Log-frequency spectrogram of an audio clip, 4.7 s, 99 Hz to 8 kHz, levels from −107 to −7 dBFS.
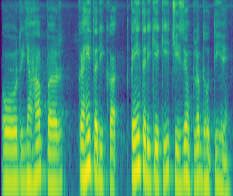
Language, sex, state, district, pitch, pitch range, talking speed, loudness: Hindi, male, Rajasthan, Jaipur, 140 Hz, 135-160 Hz, 155 wpm, -17 LUFS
